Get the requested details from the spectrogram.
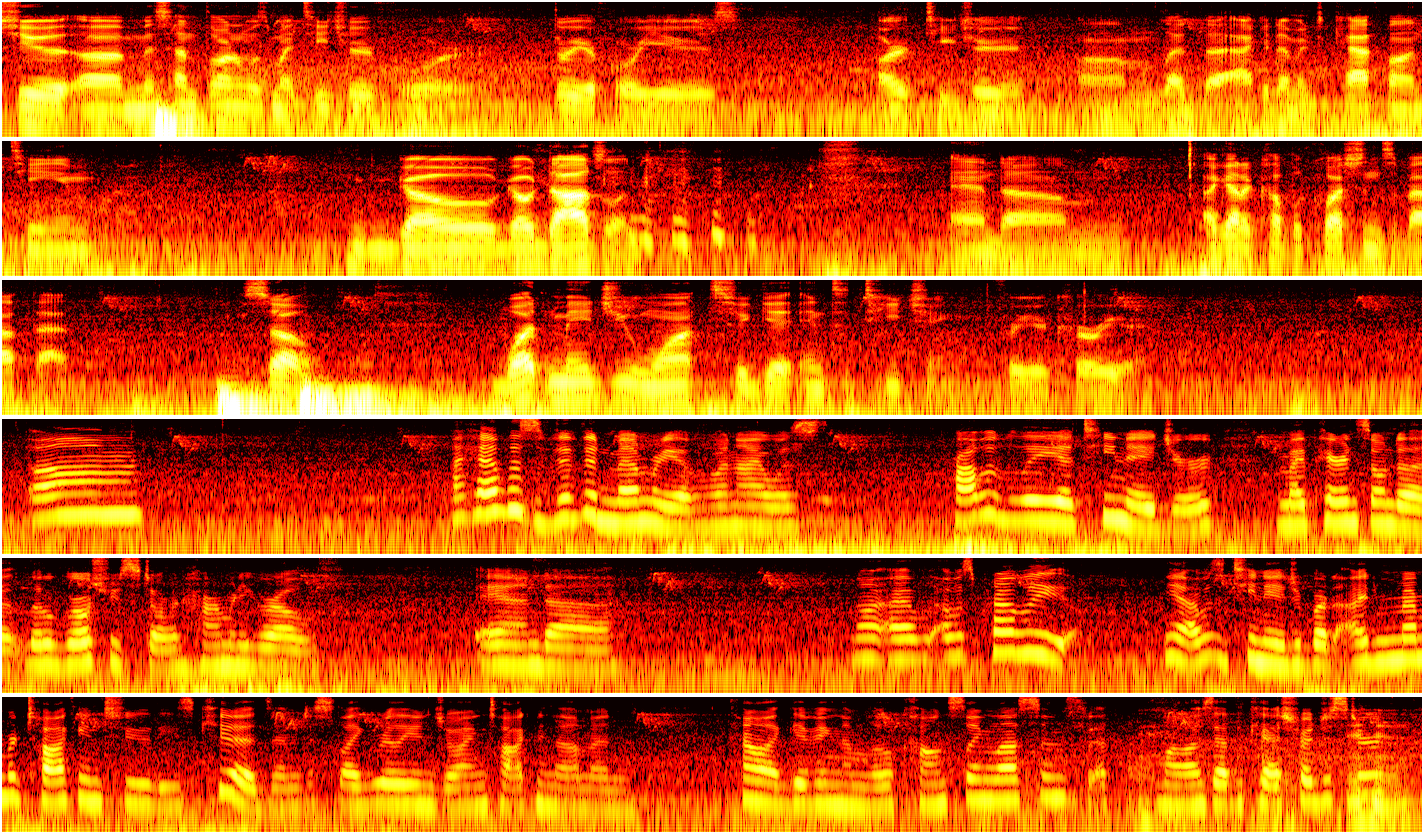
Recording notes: We record our conversation in the busy downtown area of Milwaukee (I APOLOGIZE FOR THE CIRCULAR SAW GOING OFF IN THE BACKGROUND OCCASIONALLY) outside of a hole in the wall coffee shop.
